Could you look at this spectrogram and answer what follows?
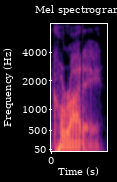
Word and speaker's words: karate: Am I saying it right? Karate. Not rade. Rate. Karate. Right?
